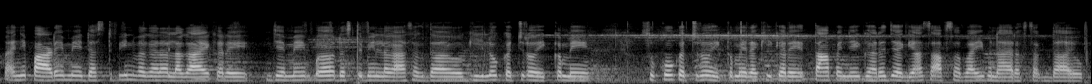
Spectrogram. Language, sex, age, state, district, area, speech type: Sindhi, female, 30-45, Delhi, South Delhi, urban, spontaneous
